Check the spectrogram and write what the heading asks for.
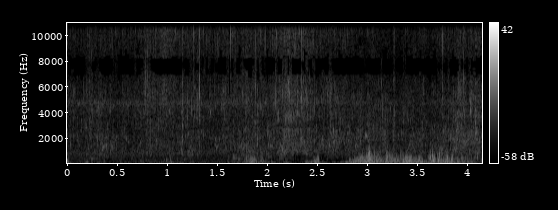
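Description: Wind buffeting the microphone: an uneven low rumble that comes and goes, loudest in the last second or so.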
